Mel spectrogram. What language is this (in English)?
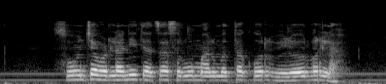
Marathi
